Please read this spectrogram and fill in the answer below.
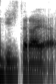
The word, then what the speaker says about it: Digitaraya: Well, I try to say it so that you can kind of hear how it's spelled. Like Digitaraya. Yeah, because in Indonesia, like we'd say Digitaraya.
